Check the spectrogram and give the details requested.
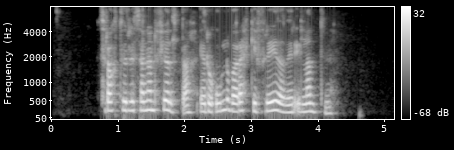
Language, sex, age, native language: Icelandic, female, 40-49, Icelandic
